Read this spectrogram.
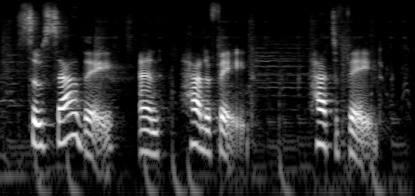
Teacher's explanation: the D in sad and the D in had are dropped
